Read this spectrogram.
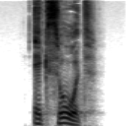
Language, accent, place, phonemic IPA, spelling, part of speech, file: German, Germany, Berlin, /ɛˈksoːt/, Exot, noun, De-Exot.ogg
- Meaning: exotic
